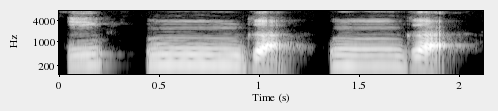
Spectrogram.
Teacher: See how you don't have to move your tongue at all to pronounce ng because they share the same punto de articulación, which is velar. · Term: alófono velar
